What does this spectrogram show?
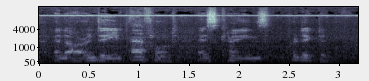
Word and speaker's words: Keynes: most famous 20th century economist John Maynard Keynes pronounced Keynes made this prediction ironically in the middle of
